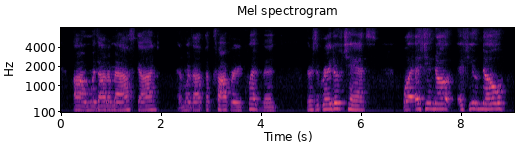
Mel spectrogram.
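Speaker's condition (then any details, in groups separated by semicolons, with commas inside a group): Cerebral palsy; muscles very tight today; cannot talk today due to tight muscles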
